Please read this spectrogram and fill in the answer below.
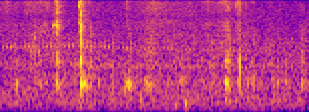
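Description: Handling noise from a compact camera turned over in the hands: a few small, sharp clicks and taps of fingers on its body and controls.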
